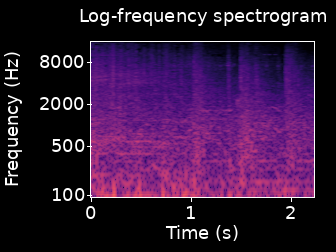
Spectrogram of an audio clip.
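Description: Laser gunfire in a video game, dense rapid bursts of shots crackling continuously over a loud rumbling game soundscape.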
